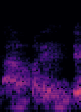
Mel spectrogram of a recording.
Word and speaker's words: aprender: Aprender. Aprender. Is learn. Okay. Aprender. Or R. Yeah. Is that a T or a D after that? No, that's good. Yeah. Aprender is a D and then ER.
